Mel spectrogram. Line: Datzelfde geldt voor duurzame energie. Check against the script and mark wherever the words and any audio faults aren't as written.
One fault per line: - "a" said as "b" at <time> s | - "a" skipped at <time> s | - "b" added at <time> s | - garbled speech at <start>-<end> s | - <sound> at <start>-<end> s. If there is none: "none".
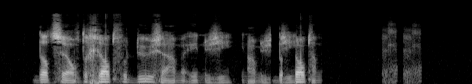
- garbled speech at 2.4-3.2 s
- laugh at 3.8-4.2 s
